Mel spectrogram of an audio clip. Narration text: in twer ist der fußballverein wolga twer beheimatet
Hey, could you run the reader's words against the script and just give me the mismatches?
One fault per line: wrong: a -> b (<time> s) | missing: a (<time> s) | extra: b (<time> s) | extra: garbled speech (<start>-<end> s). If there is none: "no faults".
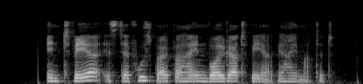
no faults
